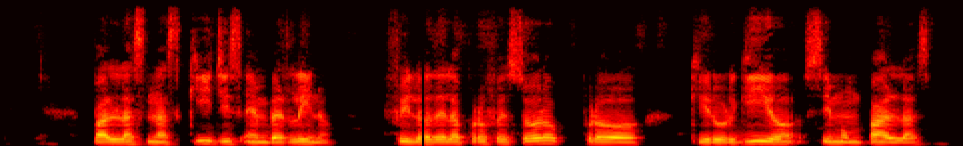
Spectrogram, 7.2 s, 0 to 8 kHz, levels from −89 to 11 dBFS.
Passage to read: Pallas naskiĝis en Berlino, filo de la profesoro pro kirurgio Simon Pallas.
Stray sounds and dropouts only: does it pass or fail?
fail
